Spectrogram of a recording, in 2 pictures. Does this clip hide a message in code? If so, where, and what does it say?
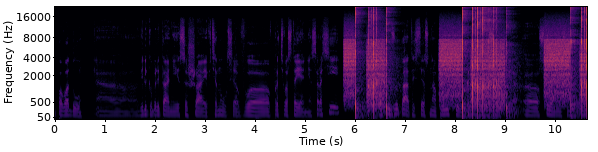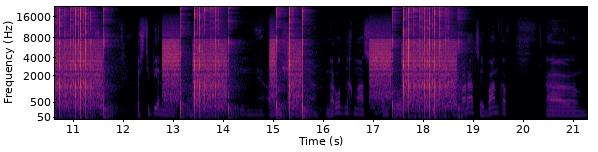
Yes: pulse dialling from 5.8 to 18.7 s, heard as a rotary dial, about 10 pulses a second, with speech in Russian. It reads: 2 5 9 5 1 9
